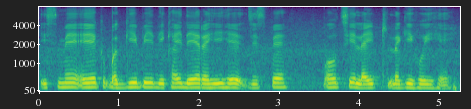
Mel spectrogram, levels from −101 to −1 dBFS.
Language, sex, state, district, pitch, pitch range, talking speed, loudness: Hindi, male, Uttar Pradesh, Lalitpur, 145 Hz, 135-155 Hz, 135 wpm, -14 LUFS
